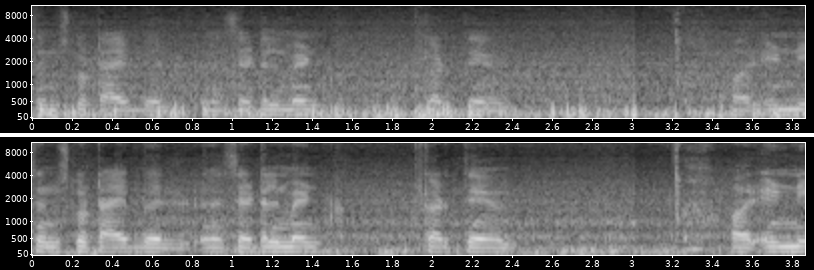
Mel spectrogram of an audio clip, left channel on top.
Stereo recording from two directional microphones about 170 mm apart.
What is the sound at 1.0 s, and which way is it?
Speech, 45° right (ahead or behind).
